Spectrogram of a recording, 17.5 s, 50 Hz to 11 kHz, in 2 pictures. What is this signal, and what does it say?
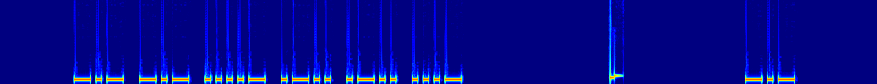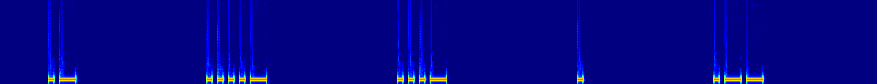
Morse code, heard as a keyed tone, about 22 wpm, spaced as for 9 wpm, 700 Hz. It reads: KK4LLV KA4VEW
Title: USA Call Signs - 6 Characters - 8x Character Spacing - 22wpm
